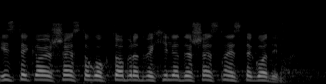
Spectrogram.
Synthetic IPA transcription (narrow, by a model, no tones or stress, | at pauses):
ist̪ekaojeʃeːst̪o̞ɡokt̪o̞ːbɾad̪ʋeːxiʎad̪eʃesnaest̪e̞ɡo̞d̪ine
